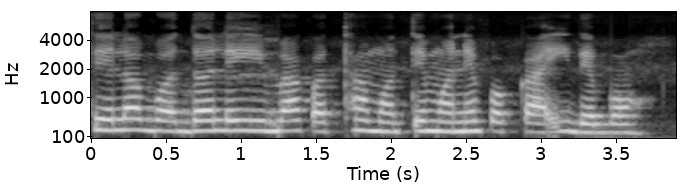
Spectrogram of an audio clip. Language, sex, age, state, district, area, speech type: Odia, female, 18-30, Odisha, Bargarh, urban, read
